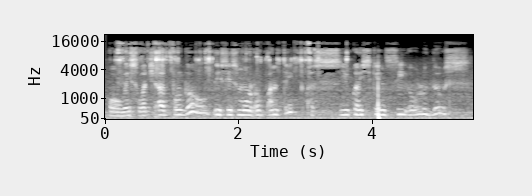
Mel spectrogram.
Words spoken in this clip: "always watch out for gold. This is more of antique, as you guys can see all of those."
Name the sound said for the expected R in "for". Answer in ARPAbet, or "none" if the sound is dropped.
L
